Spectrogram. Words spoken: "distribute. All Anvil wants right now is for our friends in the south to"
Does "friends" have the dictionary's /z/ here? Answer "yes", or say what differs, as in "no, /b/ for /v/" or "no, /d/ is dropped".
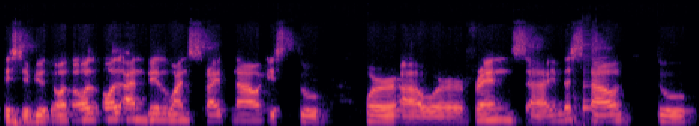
no, /s/ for /z/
